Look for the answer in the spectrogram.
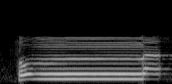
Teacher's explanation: ثم میں میم مشدد ایک الف کا غنہ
